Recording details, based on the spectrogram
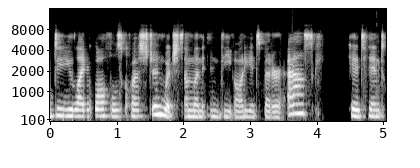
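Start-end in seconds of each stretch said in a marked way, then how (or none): none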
